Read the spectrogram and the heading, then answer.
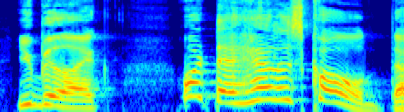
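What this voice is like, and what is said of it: Vague put-on Spanish accent. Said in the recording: “was that supposed to be a Spanish accent, dude? ... a very ambiguous accent.”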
